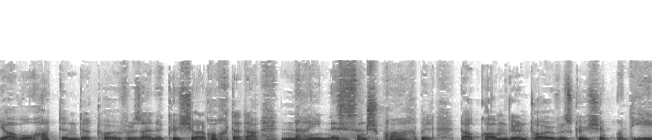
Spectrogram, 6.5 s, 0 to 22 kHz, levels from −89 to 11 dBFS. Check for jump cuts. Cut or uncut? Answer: cut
